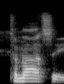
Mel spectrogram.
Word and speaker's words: Tomasi: If I pronounce that right? Tomasi, yes.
